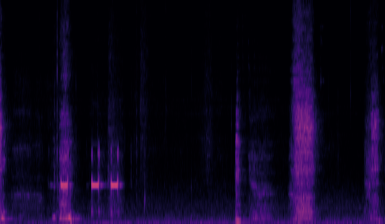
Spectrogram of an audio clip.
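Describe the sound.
Telephone keypad dialing: a few short, faint electronic beeps in quick succession, amid soft rustling and handling noises.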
